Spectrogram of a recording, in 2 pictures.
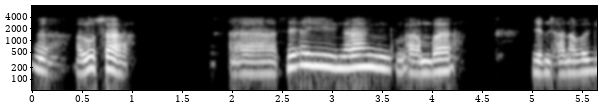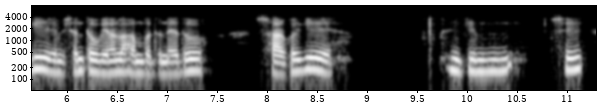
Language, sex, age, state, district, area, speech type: Manipuri, male, 30-45, Manipur, Churachandpur, rural, conversation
